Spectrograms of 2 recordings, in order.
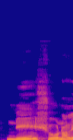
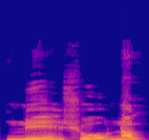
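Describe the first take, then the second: First: Said in the usual way. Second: ন্যাশনাল very slowly stretched as ne, sho, nal; syllable by syllable. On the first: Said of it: "কি লিখলাম". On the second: Shown as a demonstration. Teacher shows the class its syllables, ন্যাশনাল stretched apart. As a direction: draw out each syllable of ন্যাশনাল. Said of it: "একটু fast পড়বো এই যে জায়গাগুলা".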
